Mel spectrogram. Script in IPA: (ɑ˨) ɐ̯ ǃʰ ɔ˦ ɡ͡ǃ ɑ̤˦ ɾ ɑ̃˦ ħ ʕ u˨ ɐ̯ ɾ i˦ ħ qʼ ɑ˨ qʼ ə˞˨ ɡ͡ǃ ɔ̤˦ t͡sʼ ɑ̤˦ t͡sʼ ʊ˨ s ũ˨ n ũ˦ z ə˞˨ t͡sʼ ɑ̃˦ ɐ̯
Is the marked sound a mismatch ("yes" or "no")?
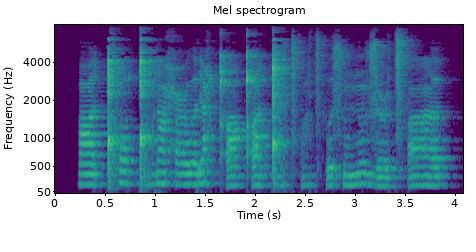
no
